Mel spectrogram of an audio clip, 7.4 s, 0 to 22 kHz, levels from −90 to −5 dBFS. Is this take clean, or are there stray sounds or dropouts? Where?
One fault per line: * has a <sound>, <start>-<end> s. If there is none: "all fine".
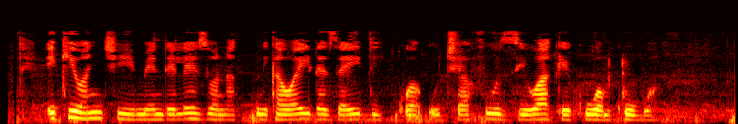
all fine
